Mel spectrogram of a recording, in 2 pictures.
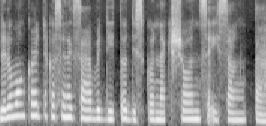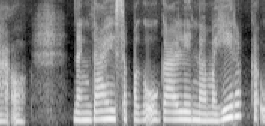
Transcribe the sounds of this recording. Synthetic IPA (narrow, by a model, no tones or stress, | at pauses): d̪ɐlɐwaŋkaɹd̪̚nɐkɐsɛnɐɡsaːbɪd̪iːt̪o̞d̪ɪskonɛkʃo̞nsɐ̰ʔɪsaŋt̪aːʔo | nɐŋd̪aːhɪlsɐpɐɡṵʔʊɡaːlɪnɐmɐɦiːɾɐp̚kɐ̰ʔ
